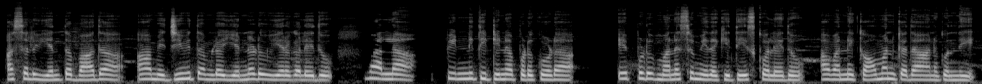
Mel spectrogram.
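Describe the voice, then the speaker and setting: Female storyteller, higher voice, dry close sound, emotive drama narration. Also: warm tone, dry recording.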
